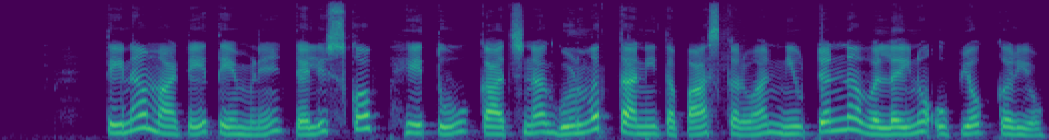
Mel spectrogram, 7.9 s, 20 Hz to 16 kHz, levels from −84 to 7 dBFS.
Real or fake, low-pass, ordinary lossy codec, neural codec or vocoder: real; 14.4 kHz; Opus, 64 kbps; none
